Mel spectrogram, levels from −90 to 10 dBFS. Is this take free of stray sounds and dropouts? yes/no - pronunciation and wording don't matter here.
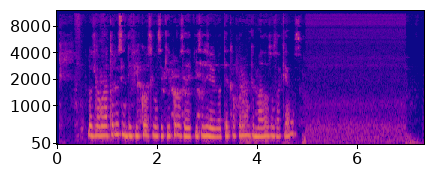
yes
